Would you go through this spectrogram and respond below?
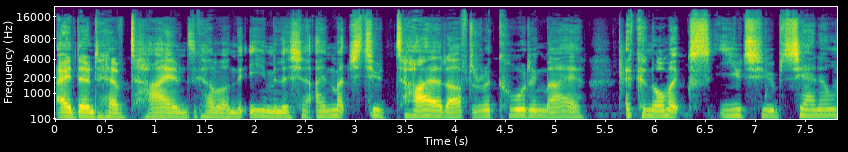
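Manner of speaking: bad put-on British accent. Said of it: "failing at putting on a British accent".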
